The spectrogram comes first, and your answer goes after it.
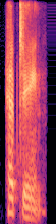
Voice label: "heptane", Indian

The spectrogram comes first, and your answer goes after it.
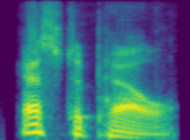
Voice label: "estoppel", American

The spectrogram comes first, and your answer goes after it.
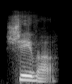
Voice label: "shaver", Indian

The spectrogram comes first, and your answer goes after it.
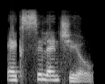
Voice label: "ex silentio", Indian

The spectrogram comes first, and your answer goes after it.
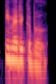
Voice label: "immedicable", Indian

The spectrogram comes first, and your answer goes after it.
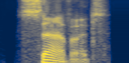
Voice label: "savate", British

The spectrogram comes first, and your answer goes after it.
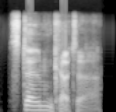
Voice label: "stonecutter", British

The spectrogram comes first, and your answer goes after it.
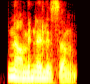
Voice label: "nominalism", Indian

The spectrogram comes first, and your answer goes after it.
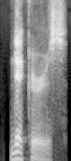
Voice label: "knickers", American

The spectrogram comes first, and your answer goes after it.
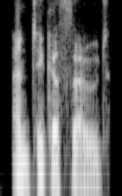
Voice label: "anticathode", British

